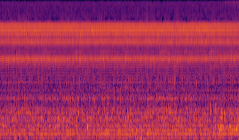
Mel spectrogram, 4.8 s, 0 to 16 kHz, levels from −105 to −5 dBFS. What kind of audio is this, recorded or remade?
remade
